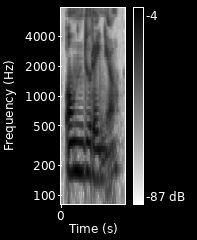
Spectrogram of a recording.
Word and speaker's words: hondureño: Again, with a silent H, Hondureño.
